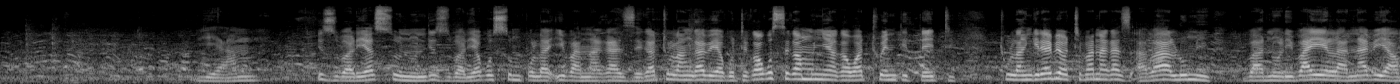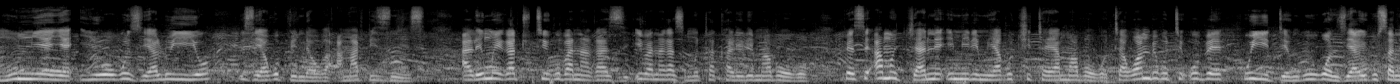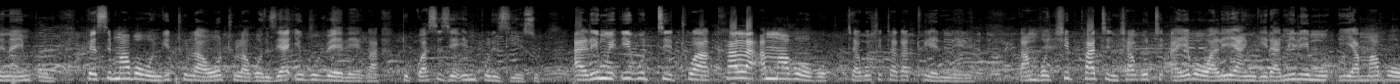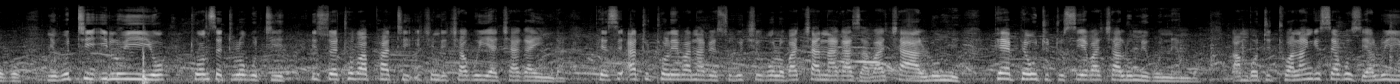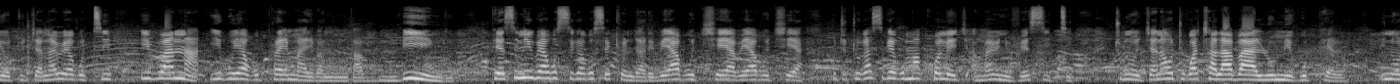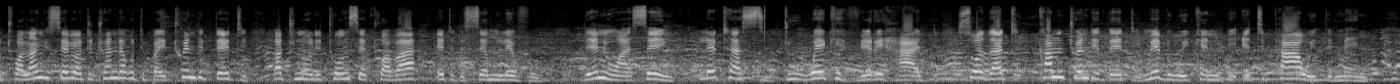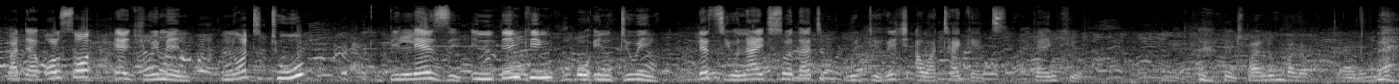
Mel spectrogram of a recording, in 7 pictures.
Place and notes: Freedom Square, Binga, Zimbabwe - today is an important day for women....
a statement by Sihle Dlamini of the Ministry of Women Affairs (ChiTonga/ English)
recordings from the first public celebration of International Women’s Day at Binga’s urban centre convened by the Ministry of Women Affairs Zimbabwe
